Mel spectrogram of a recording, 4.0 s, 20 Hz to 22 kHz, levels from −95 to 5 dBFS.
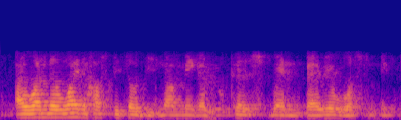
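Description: Throughout the speech, the sound carries the signature of the G.729 codec: the line is confined to roughly 150 Hz to 3.5 kHz, and within that band the voice has a plainly audible rough, slightly synthetic grain, which fits an 8 kbit/s model-based coder rebuilding each frame from a filter, a pitch predictor and a few pulses. Simple band-limiting would sound narrow but clean. This roughness comes from the modelling itself.

From 2.06 to 2.23 s, VoIP packet loss concealed by the speech codec takes over for about 100 ms, which points to roughly five lost 20 ms packets. Instead of going silent, the decoder stretches the last pitch and filter into a buzzy tone or coloured noise that fades. The voice then stays weak and smeared briefly after the real audio returns. The same happens at 3.72 to 3.83 s, over about 80 ms. A dropout would leave hard silence, while here the gap is filled and fades gradually.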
